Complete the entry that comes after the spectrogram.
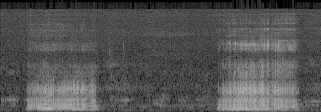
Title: Awesome Snores from HRH Cavalier King Sam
